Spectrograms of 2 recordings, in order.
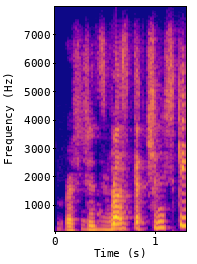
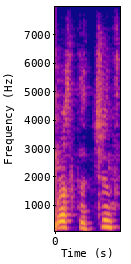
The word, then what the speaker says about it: Rustachinsky: it's Rustachinsky. Ruskachinsky? Rustachinsky. Usually Russians they pronounce those like weird like consonants. So you actually would say like the T, like Rustachinsky.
